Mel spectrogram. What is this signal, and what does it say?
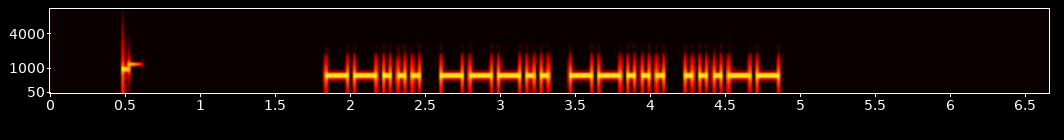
Morse code, heard as a keyed tone, about 25 wpm, 700 Hz. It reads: 7873
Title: Common Cut Numbers - 4-Digit 25wpm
